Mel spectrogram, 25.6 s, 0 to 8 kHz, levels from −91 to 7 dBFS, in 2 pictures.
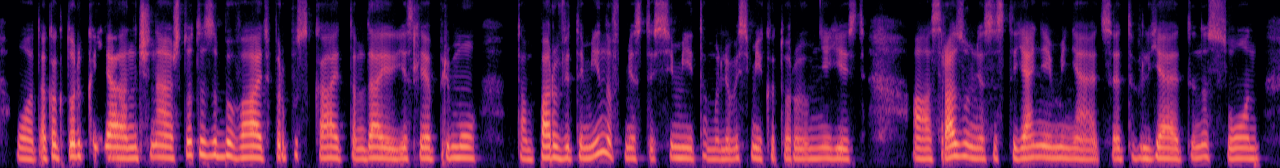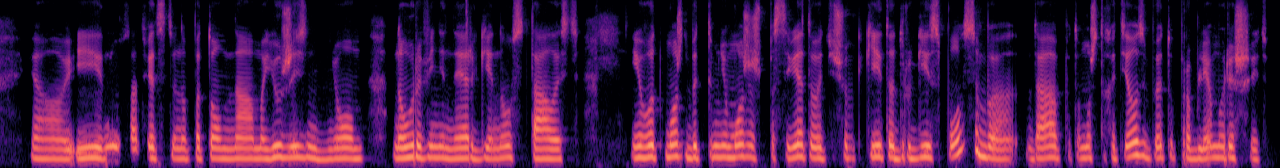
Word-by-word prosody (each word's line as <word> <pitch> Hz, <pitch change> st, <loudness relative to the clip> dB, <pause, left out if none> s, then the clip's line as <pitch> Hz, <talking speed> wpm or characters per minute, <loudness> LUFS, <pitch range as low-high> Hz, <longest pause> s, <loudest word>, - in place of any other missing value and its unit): от, 175 Hz, -3 st, 0 dB
а 180 Hz, -, +2 dB
как 210 Hz, -1 st, +1 dB
только 220 Hz, 0 st, +2 dB
я 195 Hz, -1 st, +6 dB
начинаю 195 Hz, +1 st, +1 dB
что-то 235 Hz, +6 st, +1 dB
забывать, 205 Hz, -4 st, +3 dB
пропускать, 195 Hz, -3 st, -2 dB
там, 175 Hz, -1 st, -2 dB
да, 195 Hz, 0 st, +4 dB
если 185 Hz, 0 st, +1 dB
я 185 Hz, -, +4 dB
приму, 195 Hz, +1 st, 0 dB, 0.4 s
там, 170 Hz, -2 st, -4 dB
пару 200 Hz, 0 st, +5 dB
витаминов, 190 Hz, -, 0 dB
вместо 180 Hz, -1 st, -5 dB
7, 190 Hz, +1 st, 0 dB
там, 170 Hz, -2 st, -6 dB
или 170 Hz, +1 st, -2 dB
8, 180 Hz, 0 st, -2 dB
которые 175 Hz, 0 st, -3 dB
у -, -, -2 dB
меня 180 Hz, +1 st, -1 dB
есть, 175 Hz, -1 st, -3 dB, 0.4 s
а, 175 Hz, -1 st, +1 dB
сразу 215 Hz, +5 st, +4 dB
у -, -, +2 dB
меня 180 Hz, -1 st, +1 dB
состояние 190 Hz, +3 st, 0 dB
меняется. 180 Hz, -2 st, -2 dB
Это 180 Hz, +2 st, -6 dB
влияет 95 Hz, -, 0 dB
и -, -, -3 dB
на 205 Hz, +2 st, -1 dB
сон, 180 Hz, -1 st, -2 dB, 0.5 s
а, 175 Hz, -1 st, -1 dB
и, 185 Hz, +2 st, +2 dB
ну, 195 Hz, 0 st, +1 dB
соответственно, 175 Hz, 0 st, -3 dB
потом 180 Hz, -1 st, -1 dB
на 180 Hz, -1 st, +1 dB
мою 180 Hz, +3 st, +2 dB
жизнь 195 Hz, -1 st, +1 dB
днем, 180 Hz, +1 st, +1 dB, 0.3 s
на 185 Hz, -1 st, +3 dB
уровень 195 Hz, -1 st, +3 dB
энергии, 180 Hz, 0 st, +1 dB
на 185 Hz, +3 st, -1 dB
усталость. 175 Hz, -2 st, -1 dB, 0.5 s
И, 195 Hz, -, +1 dB
вот, 200 Hz, 0 st, +4 dB
может 210 Hz, +1 st, +1 dB
быть, 195 Hz, -1 st, +1 dB
ты 200 Hz, -, -4 dB
мне 200 Hz, 0 st, +2 dB
можешь 205 Hz, -1 st, 0 dB
посоветовать 190 Hz, -1 st, 0 dB
еще 200 Hz, -, -6 dB
какие-то 205 Hz, +2 st, 0 dB
другие 195 Hz, +2 st, 0 dB
способы, 200 Hz, -, 0 dB
да, 185 Hz, +2 st, 0 dB
потому 190 Hz, +1 st, -4 dB
что -, -, -11 dB
хотелось 210 Hz, +5 st, +1 dB
бы 190 Hz, 0 st, -5 dB
эту 200 Hz, +3 st, -5 dB
проблему 185 Hz, +2 st, -1 dB
решить. 175 Hz, -4 st, -3 dB
185 Hz, 165 wpm, -21 LUFS, 180-200 Hz, 0.5 s, я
